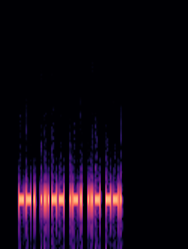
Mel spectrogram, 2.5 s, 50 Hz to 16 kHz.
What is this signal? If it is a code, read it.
Morse code, heard as a keyed tone, about 53 wpm, 700 Hz. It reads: G3RUG
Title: DXCC-100 Call Signs - 5 Characters - Repeated 2x - 50wpm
